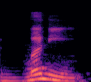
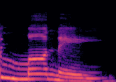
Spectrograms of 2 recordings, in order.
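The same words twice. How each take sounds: First: The final vowel is an 'ee' sound. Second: The final vowel is an 'ay' sound. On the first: The speaker calls it right. "é money ... O som do E Y vai ser um som de I" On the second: The speaker calls it wrong. "Não é money"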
